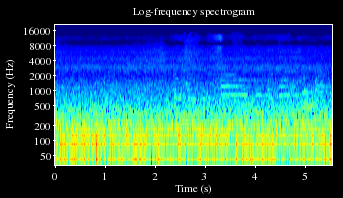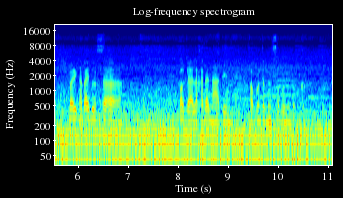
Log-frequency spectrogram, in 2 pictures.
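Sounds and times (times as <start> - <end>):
ocean surf breaking: 0.0 - 11.0
wind buffeting microphone: 0.0 - 11.0.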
